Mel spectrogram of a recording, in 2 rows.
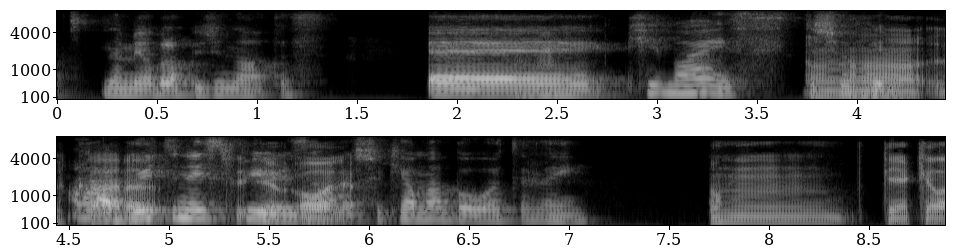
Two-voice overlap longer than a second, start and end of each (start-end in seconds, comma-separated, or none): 3.7-6.0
